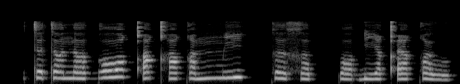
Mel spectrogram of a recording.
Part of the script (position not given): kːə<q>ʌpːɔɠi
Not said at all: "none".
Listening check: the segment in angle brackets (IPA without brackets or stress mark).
x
